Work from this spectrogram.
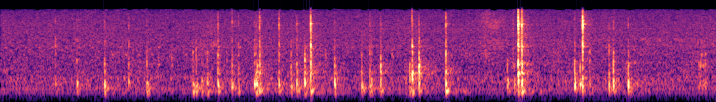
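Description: Fingers and nails scratch and strum the plastic pins of a plastic paddle hairbrush. The result is a quiet, irregular patter of short, crisp clicks and crinkly plucks with bright, high edges, each dying away almost instantly.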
